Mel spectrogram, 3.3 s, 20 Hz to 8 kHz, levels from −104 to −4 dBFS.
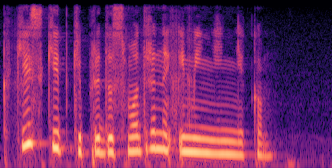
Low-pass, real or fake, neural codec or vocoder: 7.2 kHz; real; none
